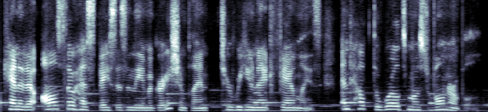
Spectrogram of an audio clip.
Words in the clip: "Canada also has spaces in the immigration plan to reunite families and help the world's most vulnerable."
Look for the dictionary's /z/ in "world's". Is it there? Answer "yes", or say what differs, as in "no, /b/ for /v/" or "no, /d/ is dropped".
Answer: yes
